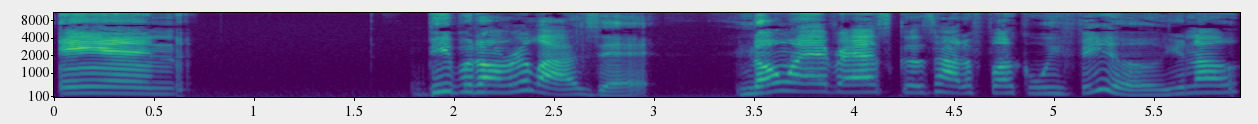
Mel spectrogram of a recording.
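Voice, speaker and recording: A woman projects a raised voice at a high pitch, with a bright, sharp tone. She goes at a fairly slow pace, leaving long, frequent pauses. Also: lively intonation. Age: young. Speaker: podcast host. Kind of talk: casual monologue.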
